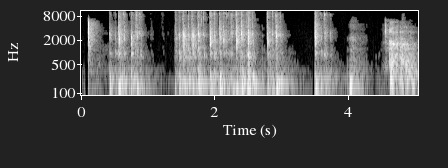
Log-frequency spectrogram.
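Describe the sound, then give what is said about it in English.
Rapid clatter of keys on a computer keyboard, coming in bursts of quick taps with short pauses between them, fairly loud with no voices. “One would assume by the amount of typing that you are looking to see right now.”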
